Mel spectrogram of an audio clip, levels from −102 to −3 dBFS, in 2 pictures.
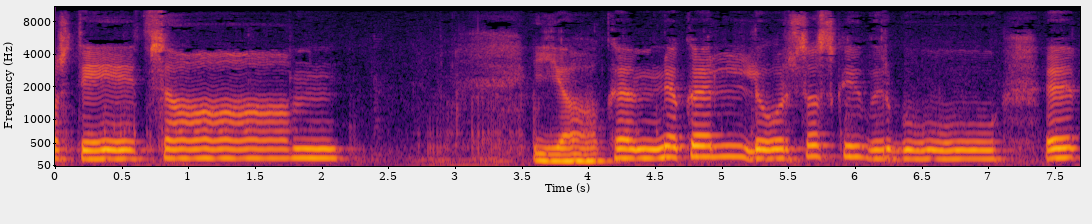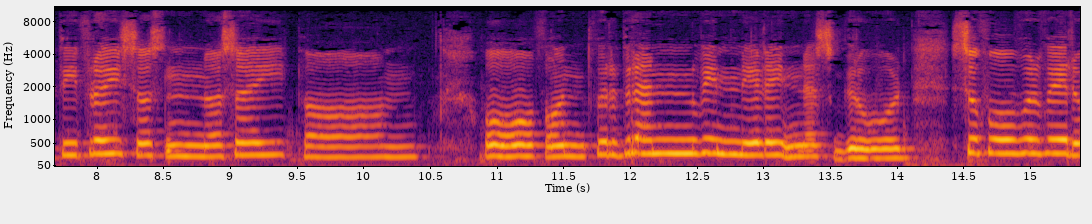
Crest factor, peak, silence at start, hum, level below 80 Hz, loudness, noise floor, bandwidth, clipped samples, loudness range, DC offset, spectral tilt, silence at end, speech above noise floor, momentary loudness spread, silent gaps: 14 dB; -10 dBFS; 0 s; none; -58 dBFS; -25 LUFS; -56 dBFS; 10.5 kHz; under 0.1%; 6 LU; under 0.1%; -5.5 dB/octave; 0 s; 31 dB; 9 LU; none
